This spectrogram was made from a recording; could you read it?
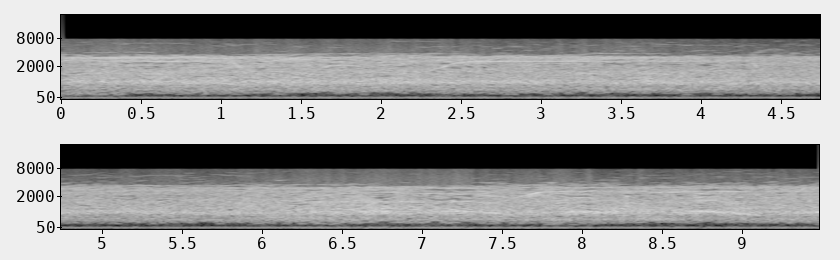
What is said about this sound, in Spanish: Abucheos, ¿cómo escuchan para la ministra de Cultura en esa primera referencia que hace a Carmen Calvo Alfonso Usía?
